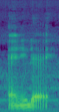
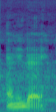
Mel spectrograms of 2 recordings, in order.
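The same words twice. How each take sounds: The two takes are said the same way.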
